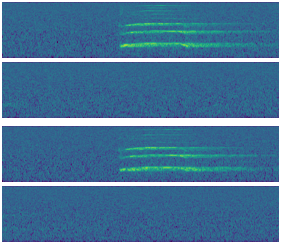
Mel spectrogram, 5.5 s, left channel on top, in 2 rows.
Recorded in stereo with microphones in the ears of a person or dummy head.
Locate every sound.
1.2 s a cat meowing: 5° right (ahead or behind), 3 m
